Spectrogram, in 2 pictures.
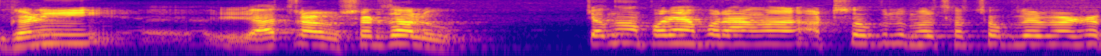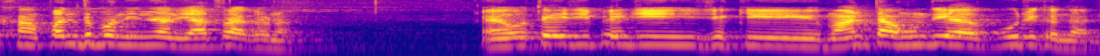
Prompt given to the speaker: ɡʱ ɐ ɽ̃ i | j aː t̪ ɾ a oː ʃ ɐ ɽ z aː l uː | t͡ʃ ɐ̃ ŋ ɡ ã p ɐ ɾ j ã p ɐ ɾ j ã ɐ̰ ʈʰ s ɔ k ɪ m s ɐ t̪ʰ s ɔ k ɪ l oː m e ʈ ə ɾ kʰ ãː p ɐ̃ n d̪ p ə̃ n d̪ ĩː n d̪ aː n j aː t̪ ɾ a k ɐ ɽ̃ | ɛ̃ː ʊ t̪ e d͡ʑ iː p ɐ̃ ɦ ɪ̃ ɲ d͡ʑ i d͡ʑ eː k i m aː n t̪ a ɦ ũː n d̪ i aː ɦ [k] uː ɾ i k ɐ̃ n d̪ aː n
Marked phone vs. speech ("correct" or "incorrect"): incorrect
